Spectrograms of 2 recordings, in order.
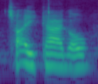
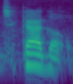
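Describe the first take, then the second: First: The first syllable has a full, clear vowel. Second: The first syllable has a weak schwa vowel. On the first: The speaker calls it wrong. "instead of having an I, you're not going to say Chicago" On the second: The speaker calls it right. "you're going to have a schwa here"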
